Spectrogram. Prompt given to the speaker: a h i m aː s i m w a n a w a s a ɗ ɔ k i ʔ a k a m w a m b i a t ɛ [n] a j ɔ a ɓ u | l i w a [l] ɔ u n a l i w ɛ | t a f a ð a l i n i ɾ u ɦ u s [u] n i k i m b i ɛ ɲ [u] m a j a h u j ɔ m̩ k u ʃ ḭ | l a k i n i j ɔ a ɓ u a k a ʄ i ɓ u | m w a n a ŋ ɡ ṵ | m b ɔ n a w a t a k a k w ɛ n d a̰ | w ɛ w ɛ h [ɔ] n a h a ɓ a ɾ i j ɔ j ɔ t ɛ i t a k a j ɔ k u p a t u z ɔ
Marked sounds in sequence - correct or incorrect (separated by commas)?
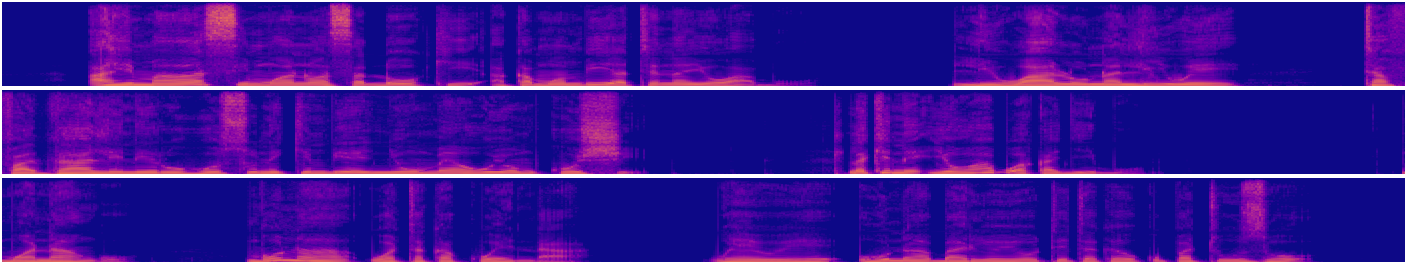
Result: correct, correct, correct, correct, incorrect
